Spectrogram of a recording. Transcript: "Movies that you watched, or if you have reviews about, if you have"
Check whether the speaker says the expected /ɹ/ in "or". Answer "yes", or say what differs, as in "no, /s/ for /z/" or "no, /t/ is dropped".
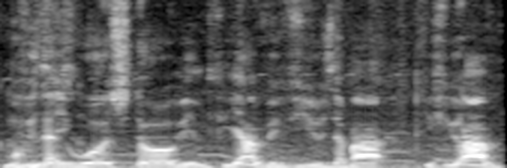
no, /w/ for /ɹ/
